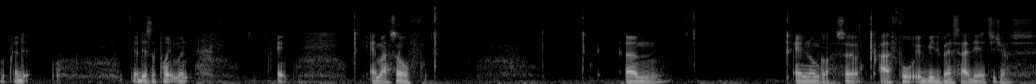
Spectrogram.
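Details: Stammer (speech impediment) in a teenage male rapper, who says it tends to disappear when he raps.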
